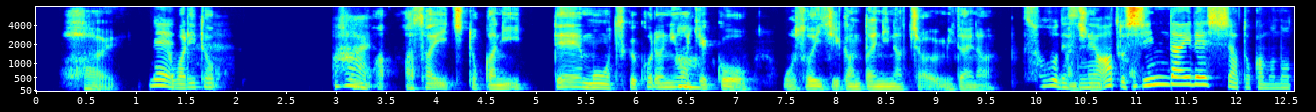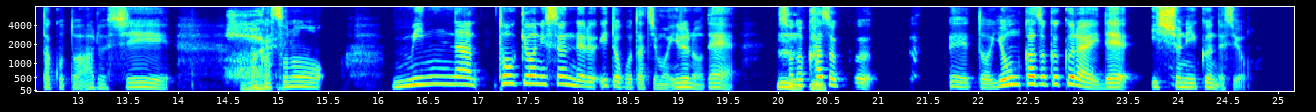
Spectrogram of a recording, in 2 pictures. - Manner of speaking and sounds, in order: none
- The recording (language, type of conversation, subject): Japanese, podcast, 子どもの頃の一番の思い出は何ですか？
